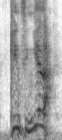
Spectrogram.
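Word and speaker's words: Quinceañera: And then on Saturday, we got to celebrate with the girls, Quinceanera.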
